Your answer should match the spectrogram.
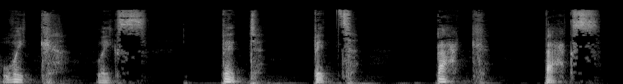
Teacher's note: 当这个名词结尾的这个音不振动的时候呢，那么它变为复数就发 s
